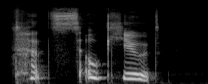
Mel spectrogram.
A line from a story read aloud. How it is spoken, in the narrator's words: She laughed again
